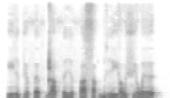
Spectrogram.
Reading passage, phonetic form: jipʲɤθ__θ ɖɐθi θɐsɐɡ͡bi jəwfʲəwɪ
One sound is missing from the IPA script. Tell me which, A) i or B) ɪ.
B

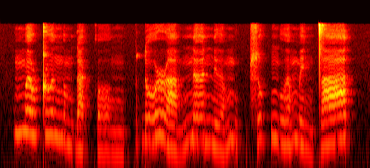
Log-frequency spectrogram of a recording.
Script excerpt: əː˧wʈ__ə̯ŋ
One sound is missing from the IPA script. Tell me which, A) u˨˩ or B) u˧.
B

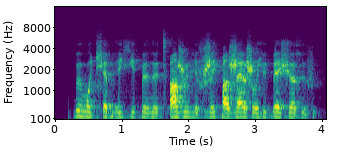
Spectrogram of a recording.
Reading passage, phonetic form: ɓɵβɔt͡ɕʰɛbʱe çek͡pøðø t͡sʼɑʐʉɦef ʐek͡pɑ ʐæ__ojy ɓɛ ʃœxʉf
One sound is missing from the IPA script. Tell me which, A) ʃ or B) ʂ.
B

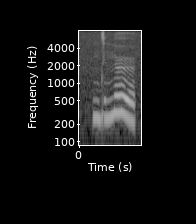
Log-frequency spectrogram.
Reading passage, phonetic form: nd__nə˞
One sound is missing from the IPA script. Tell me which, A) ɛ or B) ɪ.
B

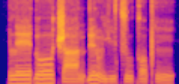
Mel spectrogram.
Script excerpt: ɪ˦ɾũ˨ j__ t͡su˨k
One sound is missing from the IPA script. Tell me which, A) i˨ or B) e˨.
A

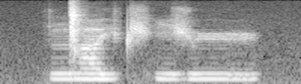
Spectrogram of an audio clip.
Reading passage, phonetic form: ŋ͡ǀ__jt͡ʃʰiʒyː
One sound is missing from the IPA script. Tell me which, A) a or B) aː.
A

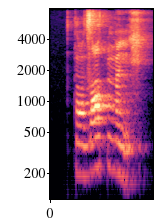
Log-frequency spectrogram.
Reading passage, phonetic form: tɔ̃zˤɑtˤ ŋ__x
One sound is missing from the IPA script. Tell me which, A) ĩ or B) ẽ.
A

